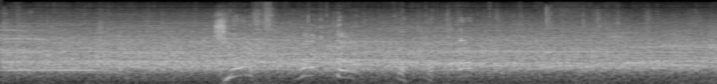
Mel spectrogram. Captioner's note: spectators cheering; Jerry chuckling; spectators cheering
